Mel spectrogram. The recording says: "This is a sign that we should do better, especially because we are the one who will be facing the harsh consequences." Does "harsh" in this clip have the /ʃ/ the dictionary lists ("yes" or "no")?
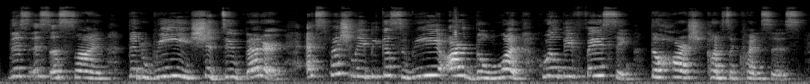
yes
